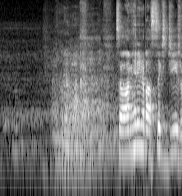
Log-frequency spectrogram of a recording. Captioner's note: audience laughing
